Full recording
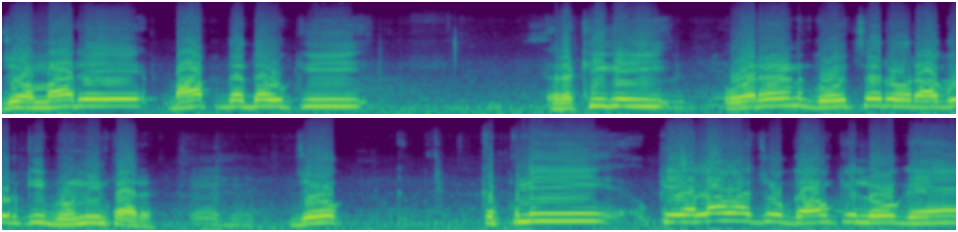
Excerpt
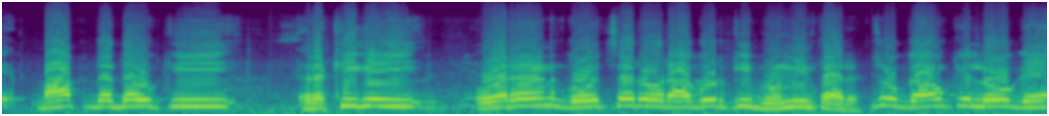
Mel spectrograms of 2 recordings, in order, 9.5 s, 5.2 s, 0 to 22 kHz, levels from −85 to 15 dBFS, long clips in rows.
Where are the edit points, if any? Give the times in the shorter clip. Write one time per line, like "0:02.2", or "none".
0:01.3
0:04.3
